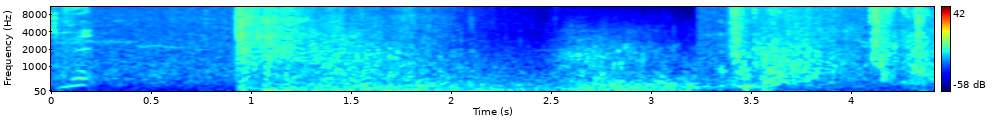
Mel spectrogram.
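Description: Water bubbles and rushes in a muffled way underwater.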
